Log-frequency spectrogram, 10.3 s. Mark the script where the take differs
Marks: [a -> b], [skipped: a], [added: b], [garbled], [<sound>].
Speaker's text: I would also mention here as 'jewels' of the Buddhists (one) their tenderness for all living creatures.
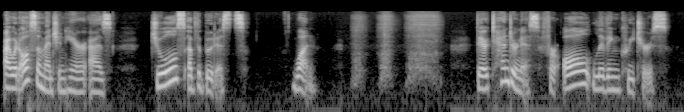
I would also mention here as 'jewels' of the Buddhists (one) [sniff] their tenderness for all living creatures.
